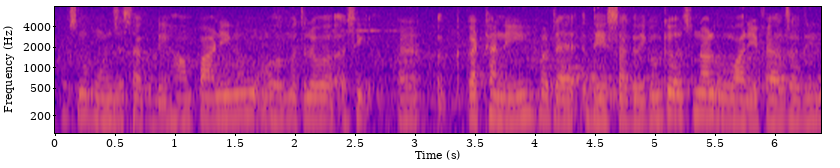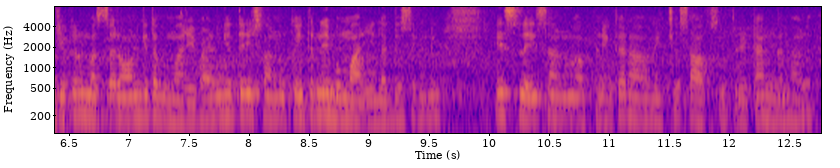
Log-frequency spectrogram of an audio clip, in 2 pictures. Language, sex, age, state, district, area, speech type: Punjabi, female, 18-30, Punjab, Barnala, rural, spontaneous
